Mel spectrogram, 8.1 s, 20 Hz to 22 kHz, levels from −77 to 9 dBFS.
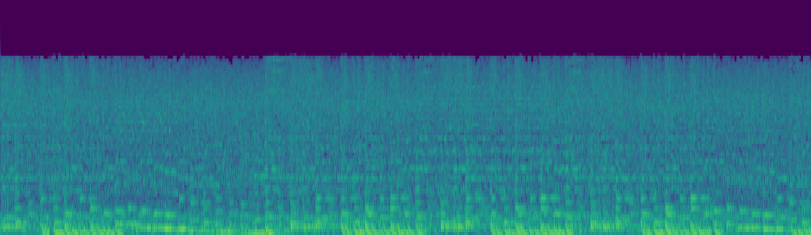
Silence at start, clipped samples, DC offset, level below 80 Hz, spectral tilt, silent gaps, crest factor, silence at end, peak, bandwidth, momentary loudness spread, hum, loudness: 0 s; under 0.1%; under 0.1%; -22 dBFS; -4.5 dB/octave; none; 14 dB; 0 s; -2 dBFS; 8.4 kHz; 3 LU; none; -17 LUFS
